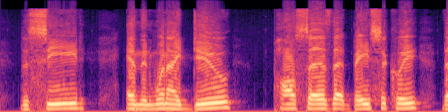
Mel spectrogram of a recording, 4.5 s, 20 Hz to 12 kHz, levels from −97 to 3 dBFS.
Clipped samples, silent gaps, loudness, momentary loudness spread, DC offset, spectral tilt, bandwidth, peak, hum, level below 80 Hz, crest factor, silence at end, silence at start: 7%; none; -7 LUFS; 7 LU; 3%; -5.5 dB/octave; 12 kHz; 0 dBFS; none; -38 dBFS; 8 dB; 0 s; 0.2 s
